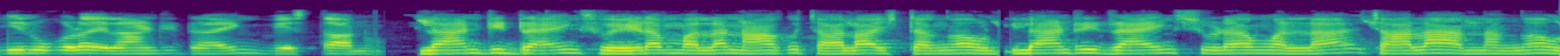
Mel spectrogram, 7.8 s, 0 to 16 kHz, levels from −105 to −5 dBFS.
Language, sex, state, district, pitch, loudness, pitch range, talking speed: Telugu, male, Andhra Pradesh, Anantapur, 200 Hz, -16 LUFS, 190-210 Hz, 160 wpm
